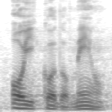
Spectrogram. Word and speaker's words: oikodomeo: Ahora bien, la palabra edificación es traducción de una palabra griega que se compone de dos palabras y en el griego se pronuncia de esta manera, oikodomeo.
